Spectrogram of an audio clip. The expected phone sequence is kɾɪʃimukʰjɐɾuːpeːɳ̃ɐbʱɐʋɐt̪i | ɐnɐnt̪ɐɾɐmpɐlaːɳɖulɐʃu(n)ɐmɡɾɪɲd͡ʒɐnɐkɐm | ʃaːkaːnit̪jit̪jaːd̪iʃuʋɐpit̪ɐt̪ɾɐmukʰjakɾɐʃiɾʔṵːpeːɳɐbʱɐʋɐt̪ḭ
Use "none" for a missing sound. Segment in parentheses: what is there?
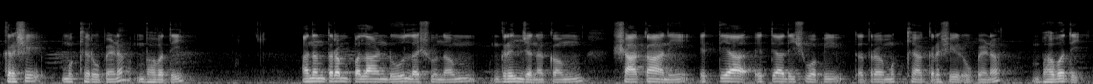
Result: n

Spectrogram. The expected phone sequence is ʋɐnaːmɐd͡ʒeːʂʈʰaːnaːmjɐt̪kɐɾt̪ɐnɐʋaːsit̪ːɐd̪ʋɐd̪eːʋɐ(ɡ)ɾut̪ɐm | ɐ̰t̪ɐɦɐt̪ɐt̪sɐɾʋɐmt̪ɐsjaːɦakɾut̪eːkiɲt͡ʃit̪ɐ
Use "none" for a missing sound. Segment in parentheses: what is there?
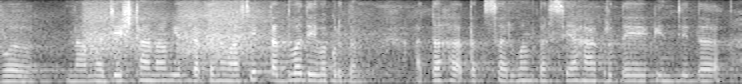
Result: k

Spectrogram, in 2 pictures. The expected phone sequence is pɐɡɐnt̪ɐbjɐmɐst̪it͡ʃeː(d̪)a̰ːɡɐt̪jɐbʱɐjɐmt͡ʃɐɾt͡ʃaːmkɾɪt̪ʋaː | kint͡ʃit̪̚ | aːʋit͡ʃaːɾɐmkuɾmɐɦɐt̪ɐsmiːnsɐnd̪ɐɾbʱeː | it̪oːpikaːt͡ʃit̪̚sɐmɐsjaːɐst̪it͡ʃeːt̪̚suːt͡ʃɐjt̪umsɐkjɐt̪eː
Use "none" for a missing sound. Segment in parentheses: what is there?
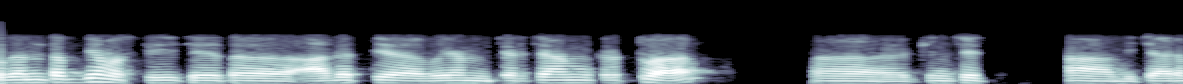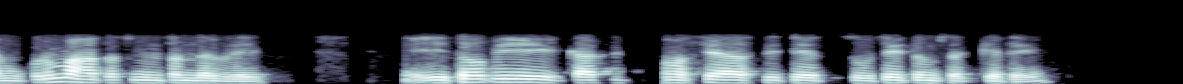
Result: t̪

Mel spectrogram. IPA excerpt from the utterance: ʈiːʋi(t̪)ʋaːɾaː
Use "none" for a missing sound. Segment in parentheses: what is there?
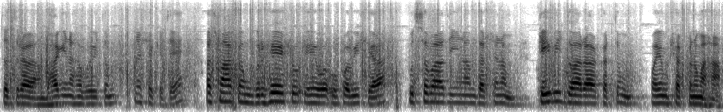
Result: d̪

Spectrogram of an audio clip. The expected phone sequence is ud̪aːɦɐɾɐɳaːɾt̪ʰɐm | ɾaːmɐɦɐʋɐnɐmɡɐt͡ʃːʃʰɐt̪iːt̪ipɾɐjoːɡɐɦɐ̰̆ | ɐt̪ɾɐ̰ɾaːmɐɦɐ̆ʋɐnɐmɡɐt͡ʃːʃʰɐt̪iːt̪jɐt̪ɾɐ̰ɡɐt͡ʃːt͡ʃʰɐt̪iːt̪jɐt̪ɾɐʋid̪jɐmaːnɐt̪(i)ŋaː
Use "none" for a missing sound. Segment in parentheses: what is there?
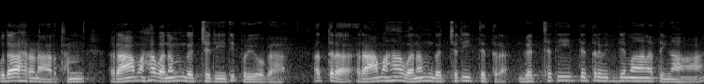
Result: i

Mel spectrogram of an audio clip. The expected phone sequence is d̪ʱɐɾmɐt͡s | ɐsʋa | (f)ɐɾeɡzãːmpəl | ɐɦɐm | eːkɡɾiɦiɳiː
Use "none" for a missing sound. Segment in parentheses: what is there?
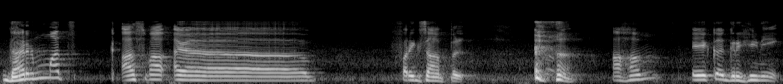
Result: f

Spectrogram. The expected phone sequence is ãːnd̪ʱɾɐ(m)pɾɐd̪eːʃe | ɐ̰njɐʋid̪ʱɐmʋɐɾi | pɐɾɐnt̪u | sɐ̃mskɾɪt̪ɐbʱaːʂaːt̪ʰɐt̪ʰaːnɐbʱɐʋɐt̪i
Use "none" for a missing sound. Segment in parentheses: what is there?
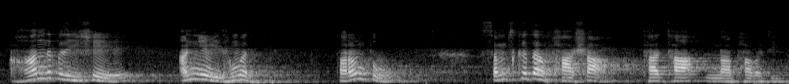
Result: none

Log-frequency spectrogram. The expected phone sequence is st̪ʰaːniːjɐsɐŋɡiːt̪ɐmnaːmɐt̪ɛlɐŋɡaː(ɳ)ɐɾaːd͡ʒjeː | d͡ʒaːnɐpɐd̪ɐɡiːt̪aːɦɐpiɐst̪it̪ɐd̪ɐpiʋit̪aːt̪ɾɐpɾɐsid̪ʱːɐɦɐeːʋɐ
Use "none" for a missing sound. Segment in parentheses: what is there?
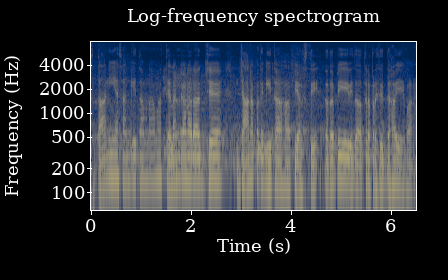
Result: ɳ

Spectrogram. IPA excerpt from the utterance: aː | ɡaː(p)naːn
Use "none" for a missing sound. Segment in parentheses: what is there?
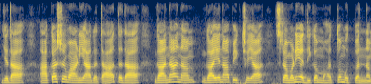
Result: none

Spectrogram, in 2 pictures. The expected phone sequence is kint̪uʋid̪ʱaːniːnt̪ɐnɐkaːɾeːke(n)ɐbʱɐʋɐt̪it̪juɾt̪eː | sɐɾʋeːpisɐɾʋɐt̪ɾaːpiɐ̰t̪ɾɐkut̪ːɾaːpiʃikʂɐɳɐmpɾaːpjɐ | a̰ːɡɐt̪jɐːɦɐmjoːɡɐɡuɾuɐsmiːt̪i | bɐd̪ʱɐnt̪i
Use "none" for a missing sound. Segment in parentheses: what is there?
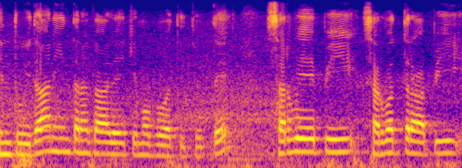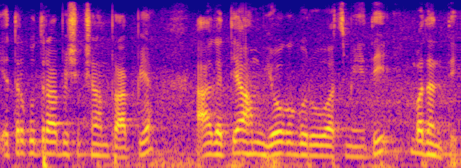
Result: m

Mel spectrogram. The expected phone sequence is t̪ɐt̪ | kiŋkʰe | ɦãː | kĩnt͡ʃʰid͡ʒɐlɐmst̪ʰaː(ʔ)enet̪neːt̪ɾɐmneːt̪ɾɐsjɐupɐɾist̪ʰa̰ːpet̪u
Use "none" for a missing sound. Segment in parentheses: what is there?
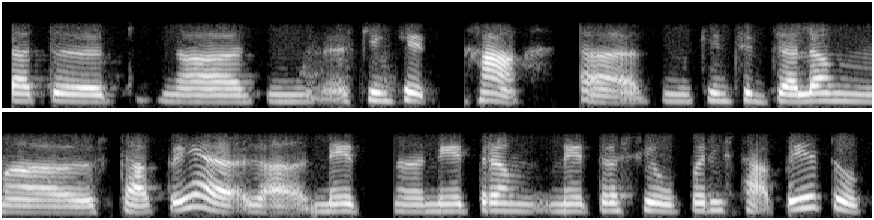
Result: p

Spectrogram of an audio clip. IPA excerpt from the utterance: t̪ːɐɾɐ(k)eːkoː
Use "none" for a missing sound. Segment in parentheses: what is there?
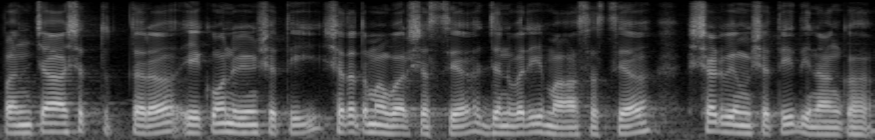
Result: none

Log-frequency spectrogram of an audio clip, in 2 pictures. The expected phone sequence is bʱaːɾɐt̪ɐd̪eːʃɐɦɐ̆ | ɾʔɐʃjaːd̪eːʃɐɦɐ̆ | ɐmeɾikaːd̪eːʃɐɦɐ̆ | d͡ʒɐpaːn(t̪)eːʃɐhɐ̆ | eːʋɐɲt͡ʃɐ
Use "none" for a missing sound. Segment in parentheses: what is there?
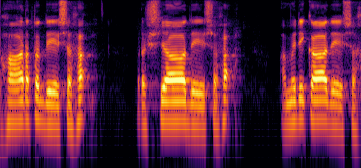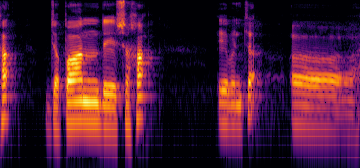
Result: d̪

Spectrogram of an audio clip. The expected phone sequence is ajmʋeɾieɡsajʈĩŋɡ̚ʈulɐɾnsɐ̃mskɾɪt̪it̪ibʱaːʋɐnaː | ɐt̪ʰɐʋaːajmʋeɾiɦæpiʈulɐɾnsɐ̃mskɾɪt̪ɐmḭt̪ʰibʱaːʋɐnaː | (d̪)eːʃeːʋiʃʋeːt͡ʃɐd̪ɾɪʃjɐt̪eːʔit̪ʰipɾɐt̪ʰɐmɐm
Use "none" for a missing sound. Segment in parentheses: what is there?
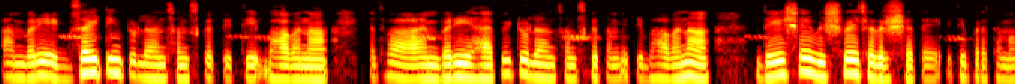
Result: d̪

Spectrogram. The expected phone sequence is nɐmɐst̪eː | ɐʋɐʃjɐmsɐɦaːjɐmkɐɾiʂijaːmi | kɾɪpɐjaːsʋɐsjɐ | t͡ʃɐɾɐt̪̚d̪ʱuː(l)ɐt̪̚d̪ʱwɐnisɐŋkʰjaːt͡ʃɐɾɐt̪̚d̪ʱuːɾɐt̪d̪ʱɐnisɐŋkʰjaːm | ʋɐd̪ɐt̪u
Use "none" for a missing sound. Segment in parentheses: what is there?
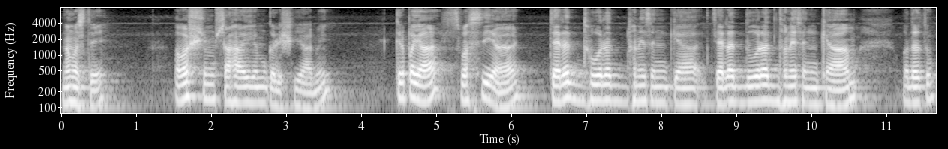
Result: ɾ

